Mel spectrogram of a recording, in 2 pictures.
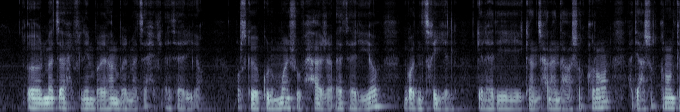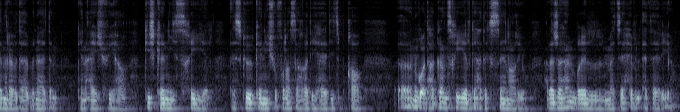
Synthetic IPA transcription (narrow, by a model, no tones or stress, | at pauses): lmæt̪æħəflːinəbɣiɦænəbɣilmæt̪æ̰ħəfəlʔæt̪æɾəjːa̰ | b̥ɑɾˤskəkʊlːmwænʃufħaʒːa̰ʔæt̪æɾəjːanəɡʕəd̪nət̪xæjːəl | ɡ̥ælhæd̪ikænət̪ħalʕənd̪hæʕaʃəɾˤqɾunhæd̪iʕaʃəɾˤqɾˤunkænɾæfəd̪hæbnæd̪əm | kænʕajəʃfihækiʃkænjət̪xæjːəl | ʔæskəkænjʃufɾˤɑsɑhɣæd̪iɦæd̪it̪əbqɑ | nəɡʕʊd̪hækænət̪xæjːəlɡæħæd̪ækə̥sˤːinɑɾˤjuʕlæʒælɦænəbɣilmæt̪æħəfəlʔæθæɾə̰jːa̰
